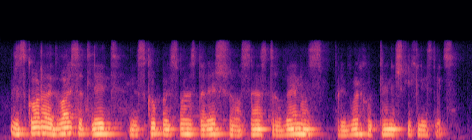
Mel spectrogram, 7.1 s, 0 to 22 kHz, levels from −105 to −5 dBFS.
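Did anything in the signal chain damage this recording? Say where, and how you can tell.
Yes. The damage sits at the codec stage: AMR wideband (HD Voice) coding. Throughout the speech the sound is rough and raspy, with nothing above 7.5 kHz. That heavy roughness fits the lowest 6.6 kbit/s mode, where the pulse-driven vocal tract model has too few bits to shape each excitation accurately.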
